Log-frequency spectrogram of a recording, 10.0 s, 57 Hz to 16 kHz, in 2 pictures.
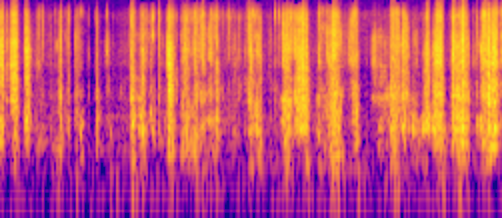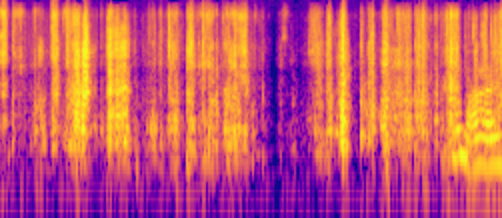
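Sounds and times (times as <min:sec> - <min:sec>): balloons squeaking and rubbing: 0:00.0 - 0:10.0.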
